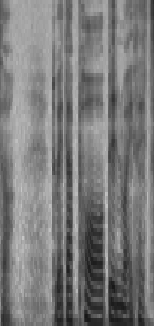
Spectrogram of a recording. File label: "pob", Welsh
